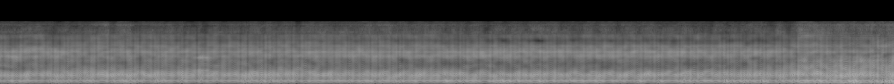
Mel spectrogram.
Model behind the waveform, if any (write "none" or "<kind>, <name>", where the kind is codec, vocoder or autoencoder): vocoder, Vocos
